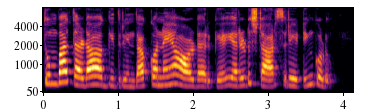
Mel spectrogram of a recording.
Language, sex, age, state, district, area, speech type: Kannada, female, 18-30, Karnataka, Shimoga, rural, read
